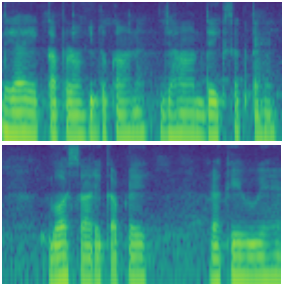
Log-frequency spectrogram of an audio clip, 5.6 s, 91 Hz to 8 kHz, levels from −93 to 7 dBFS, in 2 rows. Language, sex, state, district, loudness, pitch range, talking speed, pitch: Hindi, male, Uttar Pradesh, Lalitpur, -19 LUFS, 110-115 Hz, 180 wpm, 110 Hz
